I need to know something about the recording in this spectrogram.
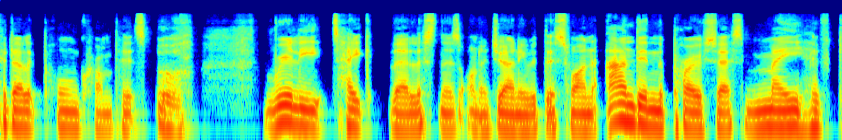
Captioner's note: ugh shudder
